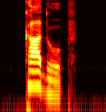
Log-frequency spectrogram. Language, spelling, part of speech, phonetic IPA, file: Polish, kadłub, noun, [ˈkadwup], Pl-kadłub.ogg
